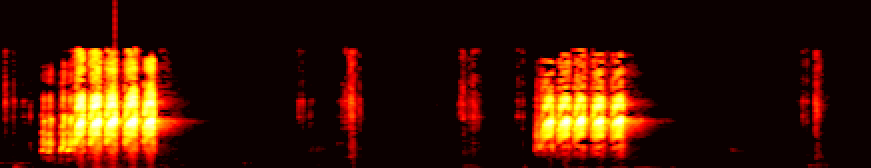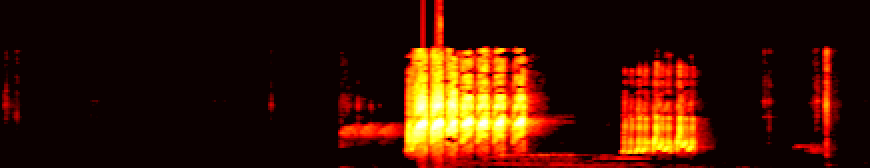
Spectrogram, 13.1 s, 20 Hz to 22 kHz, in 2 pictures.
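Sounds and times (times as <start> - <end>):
bird trilling: 0.3 - 1.4, 4.1 - 4.9, 9.2 - 12.8.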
